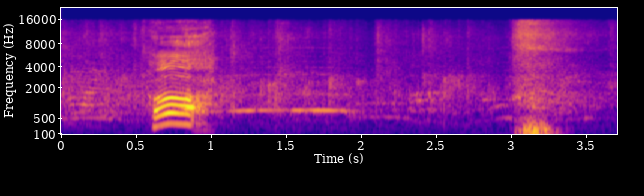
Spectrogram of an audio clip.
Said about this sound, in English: See, and we got some people shouting because they've been through it. Some of y'all are like, "These people are excited."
